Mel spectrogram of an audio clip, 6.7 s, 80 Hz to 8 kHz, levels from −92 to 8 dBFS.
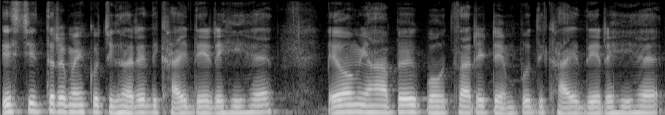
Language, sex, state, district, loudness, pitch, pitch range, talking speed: Hindi, male, Jharkhand, Deoghar, -15 LUFS, 125 Hz, 120-135 Hz, 170 wpm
